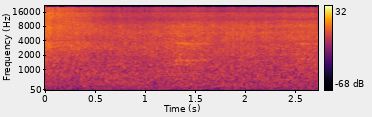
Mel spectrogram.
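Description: A shallow river only a couple of feet deep rushes past, a steady, broadband wash of flowing water heard close by with no talking.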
